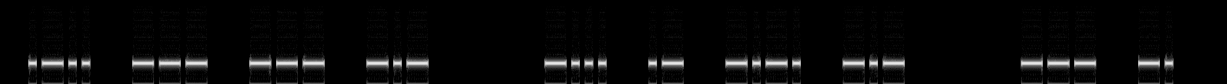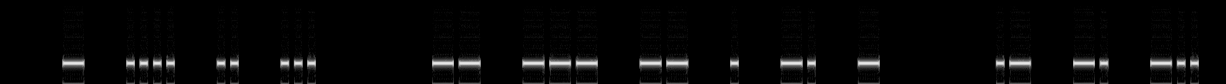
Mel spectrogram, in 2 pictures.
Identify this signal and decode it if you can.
Morse code, heard as a keyed tone, about 18 wpm, spaced as for 12 wpm, 1000 Hz. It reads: LOOK BACK ON THIS MOMENT AND
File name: qotdfiles / 12wpm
